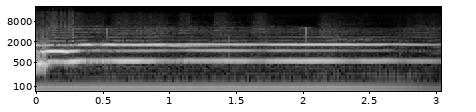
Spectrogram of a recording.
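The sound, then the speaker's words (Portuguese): A big wolf, after a pin is stuck into its tail, lets out a loud, sustained howl that holds a steady, tonal pitch for about three seconds, alone with no talking, swelling slightly before tapering at the end. “O lobo grande solta um uivo.”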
